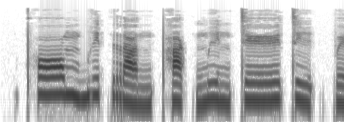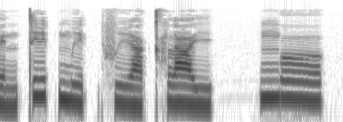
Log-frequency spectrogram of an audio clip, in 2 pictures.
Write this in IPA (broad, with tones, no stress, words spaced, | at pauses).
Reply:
pʰɔː˥˩mbi˥˩t̚ra˩˦n pʰa˨˩k̚mi˨˩n teː˦˥ti˨˩ʔpe˩˦nti˥˩t̚ mi˨˩t̚fi˩˦a̯kʰla˧j | ŋɤː˧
